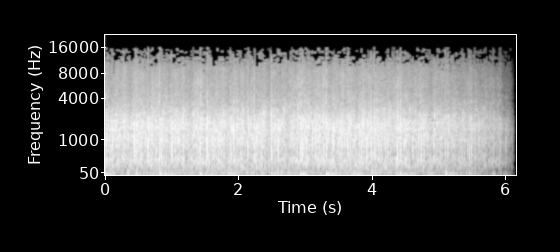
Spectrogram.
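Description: Audience applauding, a dense steady clatter of many hands that fades out over the last second.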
